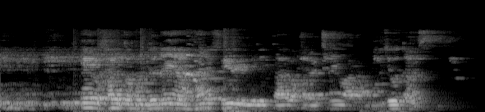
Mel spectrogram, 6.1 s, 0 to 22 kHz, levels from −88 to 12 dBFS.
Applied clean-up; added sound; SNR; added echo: classical method WPE with log-MMSE.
